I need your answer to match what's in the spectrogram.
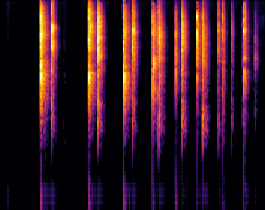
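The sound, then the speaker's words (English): A slow clap given in honour of Jam Patterson: sharp, fairly loud hand claps, each slightly doubled, starting spaced apart and gradually quickening over a few seconds, with no voices. “We're going to give him a slow clap.”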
